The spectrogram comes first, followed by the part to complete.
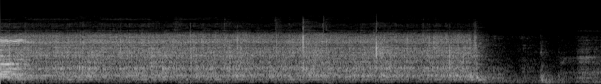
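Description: Edison Diamond Disc phonograph running on after the last sung note: the stylus rides the record's blank grooves, giving a steady hiss of surface noise with scattered clicks. It cuts off sharply near the end as the reproducer is lifted, followed by a couple of faint knocks from handling.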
